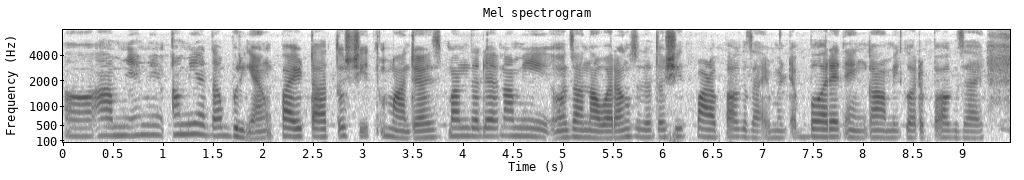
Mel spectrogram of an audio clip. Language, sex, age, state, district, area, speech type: Goan Konkani, female, 45-60, Goa, Ponda, rural, spontaneous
